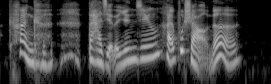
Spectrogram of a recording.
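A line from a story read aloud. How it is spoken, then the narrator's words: Laughing. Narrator (Chinese): 任飞笑道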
